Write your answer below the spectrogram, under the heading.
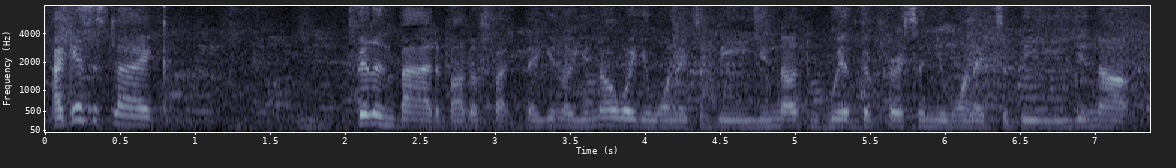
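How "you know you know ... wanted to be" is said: normal talking voice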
